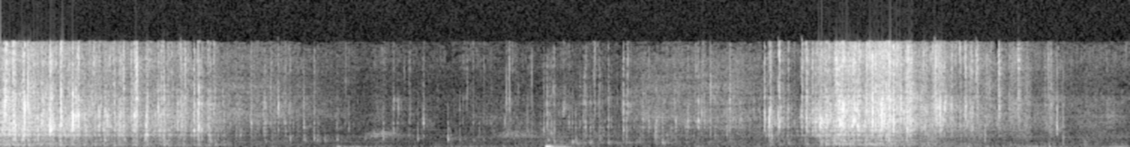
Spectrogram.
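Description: Boiled chickpeas and their cooking water pouring from a pot into a steel bowl, fading out within the first second or so. A single soft knock comes about three and a half seconds in, and near the end a faint scraping as the last chickpeas are tipped and scraped out of the pot.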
